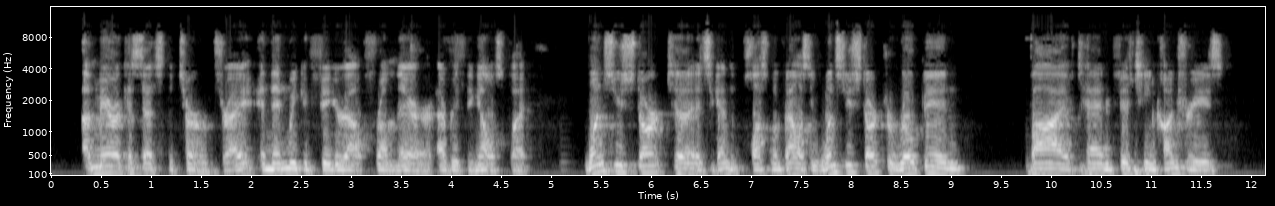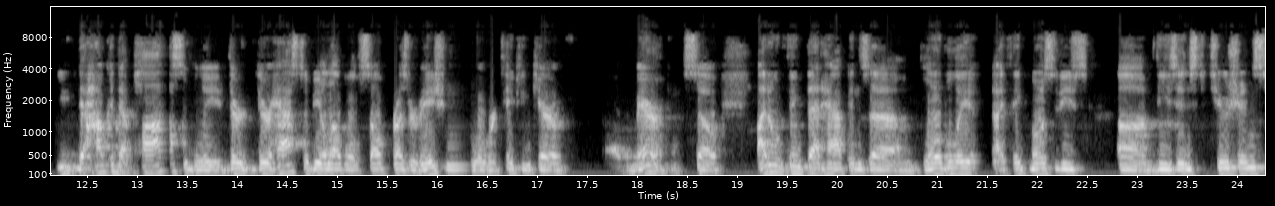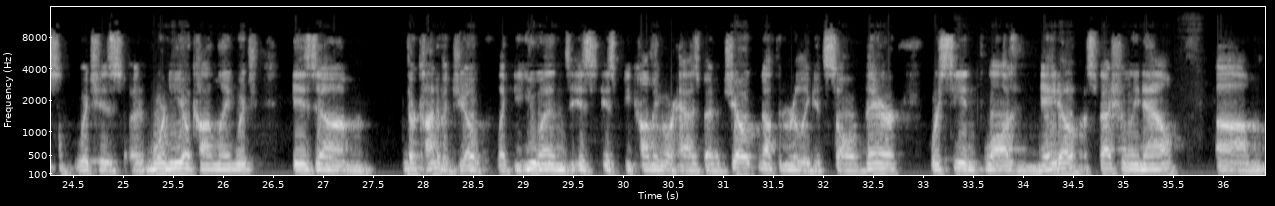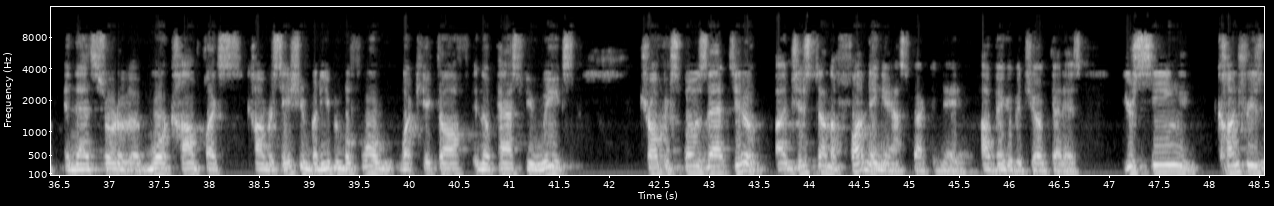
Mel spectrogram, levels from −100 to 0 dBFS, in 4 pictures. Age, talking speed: 40-59, 185 wpm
